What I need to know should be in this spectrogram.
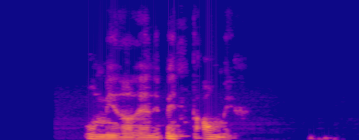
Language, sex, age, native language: Icelandic, male, 20-29, Icelandic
